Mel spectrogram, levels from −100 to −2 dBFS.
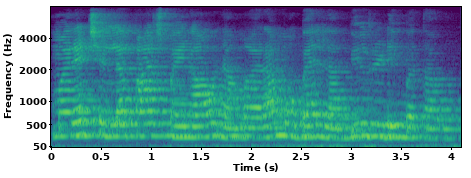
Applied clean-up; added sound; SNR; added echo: none; Engine; 19 dB; reverberation time 1.0 s.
